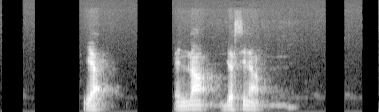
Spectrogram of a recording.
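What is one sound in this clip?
A man speaks briefly and calmly through an online call.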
